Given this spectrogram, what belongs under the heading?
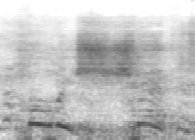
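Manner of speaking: loud, very high shocked blurt; shocked exclamation. Retold or imitated. Shepherd sees Jesus beheaded and blurts out in shock. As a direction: gasp it out in horror. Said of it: "said one of the shepherds".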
